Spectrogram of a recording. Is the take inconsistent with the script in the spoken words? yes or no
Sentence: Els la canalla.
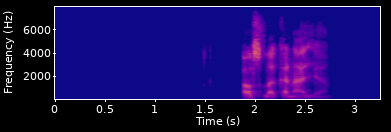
no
